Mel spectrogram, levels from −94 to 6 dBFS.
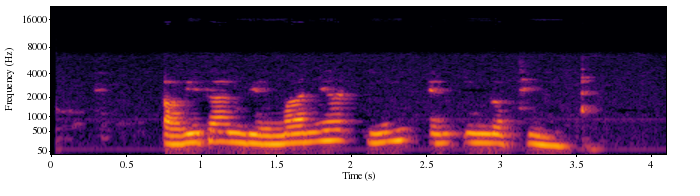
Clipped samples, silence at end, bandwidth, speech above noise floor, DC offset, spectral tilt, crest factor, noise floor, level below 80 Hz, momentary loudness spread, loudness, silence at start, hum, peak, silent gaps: under 0.1%; 0.5 s; 4.8 kHz; 37 dB; under 0.1%; -10 dB/octave; 16 dB; -55 dBFS; -60 dBFS; 9 LU; -19 LUFS; 0.75 s; none; -2 dBFS; none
